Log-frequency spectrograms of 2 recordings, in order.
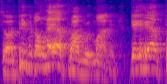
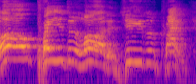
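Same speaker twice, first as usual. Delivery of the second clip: mock preacher; 6 semitones higher, slower than usual. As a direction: ham up a pulpit preacher's praise. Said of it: "motherfucker in the pulpit talking about".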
